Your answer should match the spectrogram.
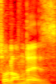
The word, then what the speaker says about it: Hollandaise: Sauce Hollandaise.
